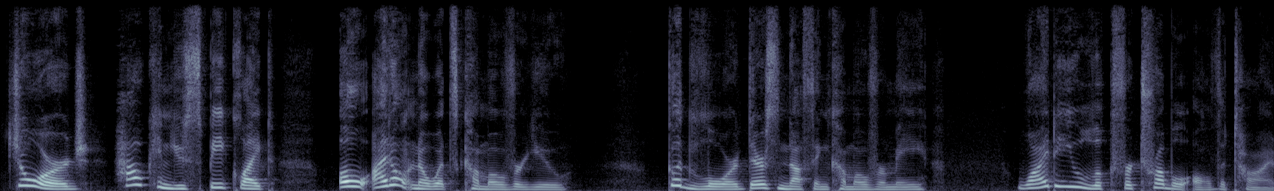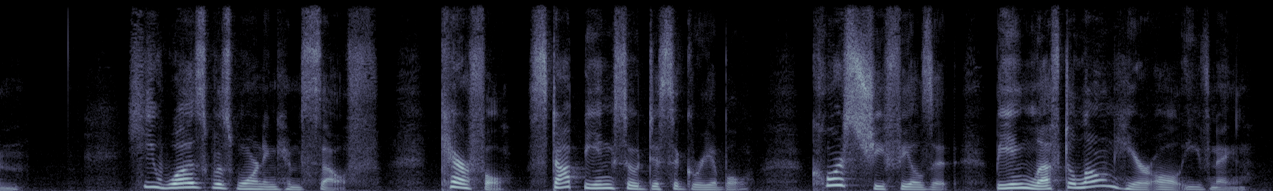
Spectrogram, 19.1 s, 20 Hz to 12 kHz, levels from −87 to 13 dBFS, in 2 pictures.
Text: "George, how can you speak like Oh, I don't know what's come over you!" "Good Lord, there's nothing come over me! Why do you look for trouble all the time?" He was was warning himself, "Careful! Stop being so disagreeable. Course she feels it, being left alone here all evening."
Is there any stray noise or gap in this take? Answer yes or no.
no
